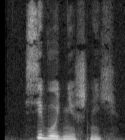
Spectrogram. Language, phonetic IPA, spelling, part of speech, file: Russian, [sʲɪˈvodʲnʲɪʂnʲɪj], сегодняшний, adjective, Ru-сегодняшний.ogg
- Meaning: 1. today's, of this day 2. today's, present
